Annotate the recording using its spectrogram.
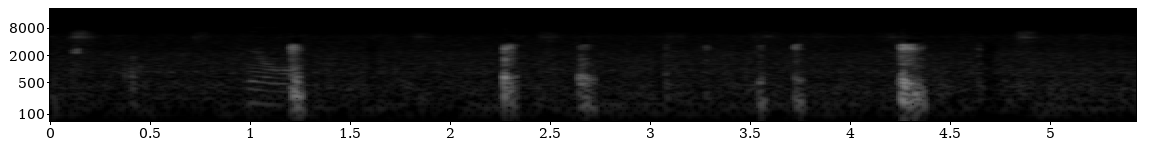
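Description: A young woman speaks in short, quiet bursts over a phone connection.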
